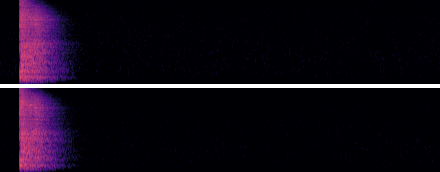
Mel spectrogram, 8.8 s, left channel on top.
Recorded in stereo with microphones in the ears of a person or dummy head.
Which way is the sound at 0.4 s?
15° right (ahead or behind).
